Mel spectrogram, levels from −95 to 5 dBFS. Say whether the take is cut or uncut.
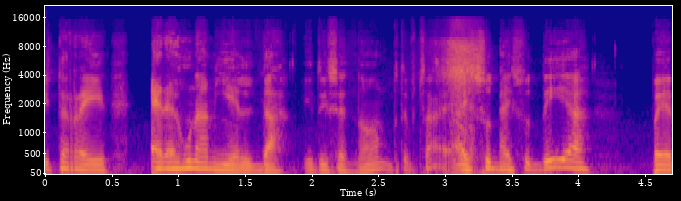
cut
